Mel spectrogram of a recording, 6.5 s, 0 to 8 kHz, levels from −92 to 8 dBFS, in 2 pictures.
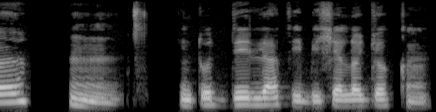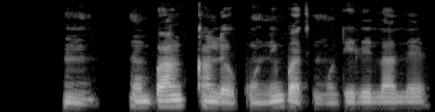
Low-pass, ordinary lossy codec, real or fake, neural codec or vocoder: none; none; real; none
